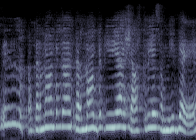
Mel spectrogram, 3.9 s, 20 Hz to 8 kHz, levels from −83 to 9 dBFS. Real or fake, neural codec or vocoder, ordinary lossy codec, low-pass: fake; codec, 24 kHz, 1 kbps, SNAC; AAC, 32 kbps; 7.2 kHz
